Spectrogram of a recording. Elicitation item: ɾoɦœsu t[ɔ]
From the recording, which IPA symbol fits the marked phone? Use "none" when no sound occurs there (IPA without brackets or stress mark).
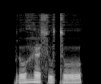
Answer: o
